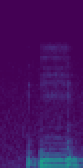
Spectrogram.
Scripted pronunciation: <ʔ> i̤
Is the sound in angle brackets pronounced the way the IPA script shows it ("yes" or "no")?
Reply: yes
